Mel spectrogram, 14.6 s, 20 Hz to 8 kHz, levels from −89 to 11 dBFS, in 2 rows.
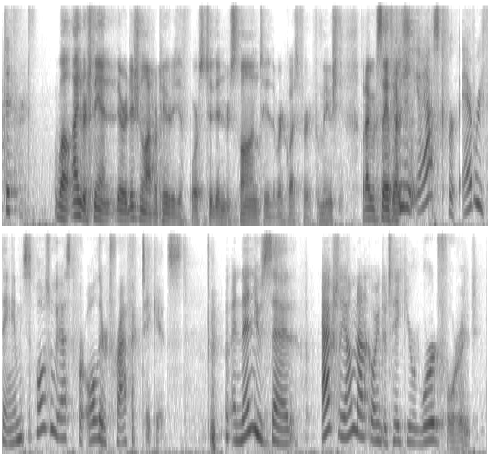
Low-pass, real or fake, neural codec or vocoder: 7.2 kHz; fake; codec, 16 kHz in and 24 kHz out, 0.9 kbps, LongCat-Audio-Codec, fine tuned four codebook decoder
